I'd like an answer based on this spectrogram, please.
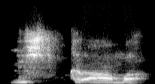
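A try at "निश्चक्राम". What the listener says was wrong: Not nishkra, nishcha. Cha is there, right, in between?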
